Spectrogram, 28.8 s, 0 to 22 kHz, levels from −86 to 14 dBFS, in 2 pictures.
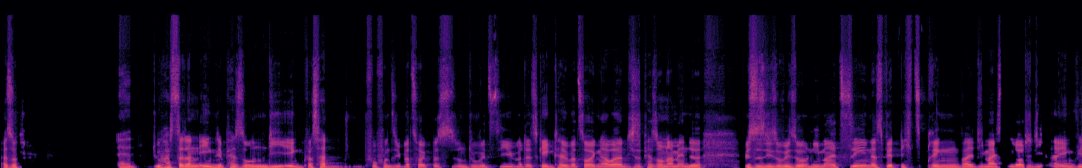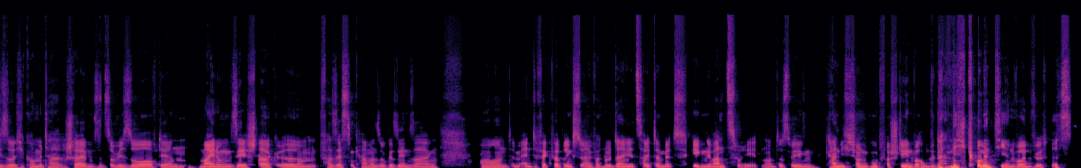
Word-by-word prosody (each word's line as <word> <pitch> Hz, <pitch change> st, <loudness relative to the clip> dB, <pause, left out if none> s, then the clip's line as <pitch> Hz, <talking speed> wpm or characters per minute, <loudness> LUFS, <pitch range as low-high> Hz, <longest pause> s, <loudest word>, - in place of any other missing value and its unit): Also 125 Hz, +2 st, +1 dB, 1.3 s
äh, 135 Hz, -1 st, -2 dB, 0.3 s
du 135 Hz, -3 st, 0 dB
hast 135 Hz, +2 st, 0 dB
da 145 Hz, -, +7 dB
dann 140 Hz, -1 st, +4 dB
irgend 145 Hz, +1 st, +4 dB
'ne 145 Hz, -, +4 dB
Person, 145 Hz, +4 st, +2 dB
die 140 Hz, 0 st, +2 dB
irgendwas 140 Hz, 0 st, 0 dB
hat, 140 Hz, 0 st, +3 dB, 0.5 s
wovon 140 Hz, +1 st, -4 dB
sie 130 Hz, -, -7 dB
überzeugt 140 Hz, +6 st, -4 dB
ist, 150 Hz, 0 st, -6 dB
und 135 Hz, -2 st, -4 dB
du 135 Hz, +1 st, -6 dB
willst 135 Hz, 0 st, -5 dB
sie 125 Hz, -1 st, -4 dB
über 120 Hz, 0 st, -4 dB
das 120 Hz, 0 st, -5 dB
Gegenteil 135 Hz, 0 st, +1 dB
überzeugen, 125 Hz, -1 st, 0 dB
aber 120 Hz, 0 st, +4 dB
diese 120 Hz, 0 st, -6 dB
Person 130 Hz, +1 st, -1 dB
am 120 Hz, 0 st, +1 dB
Ende 130 Hz, +1 st, +1 dB, 0.6 s
wirst 135 Hz, 0 st, +1 dB
du 135 Hz, -, +2 dB
sie 130 Hz, 0 st, +1 dB
sowieso 135 Hz, +4 st, +2 dB
niemals 175 Hz, 0 st, -1 dB
sehen. 165 Hz, +1 st, +3 dB
Es 145 Hz, -1 st, -1 dB
wird 135 Hz, -1 st, +3 dB
nichts 130 Hz, 0 st, -6 dB
bringen, 155 Hz, +2 st, 0 dB
weil 120 Hz, -1 st, +2 dB
die 120 Hz, 0 st, -6 dB
meisten 120 Hz, 0 st, 0 dB
Leute, 120 Hz, 0 st, +2 dB
die 115 Hz, 0 st, -7 dB
da 120 Hz, -, -1 dB
irgendwie 120 Hz, 0 st, -1 dB
solche 115 Hz, 0 st, -3 dB
Kommentare 115 Hz, +1 st, -4 dB
schreiben, 115 Hz, -1 st, +1 dB
sind 110 Hz, -1 st, -11 dB
sowieso 115 Hz, +2 st, -2 dB, 0.2 s
auf 125 Hz, 0 st, -1 dB
deren 120 Hz, -1 st, -2 dB, 0.2 s
Meinung 115 Hz, -1 st, +3 dB
sehr 115 Hz, 0 st, +2 dB
stark, 110 Hz, -1 st, 0 dB
ähm, 110 Hz, -2 st, -1 dB
versessen, 130 Hz, +4 st, -4 dB
kann 130 Hz, 0 st, -5 dB
man 125 Hz, -1 st, -2 dB
so 120 Hz, -1 st, -4 dB
gesehen 125 Hz, -1 st, -2 dB
sagen, 120 Hz, +1 st, -4 dB, 0.6 s
und 110 Hz, -1 st, -2 dB
im 120 Hz, -2 st, -6 dB
Endeffekt 120 Hz, 0 st, -3 dB
verbringst 120 Hz, 0 st, 0 dB
du -, -, 0 dB
einfach 115 Hz, -1 st, -3 dB
nur 110 Hz, -1 st, -2 dB
deine 110 Hz, 0 st, +1 dB
Zeit 115 Hz, +2 st, -3 dB
damit, 110 Hz, -1 st, -3 dB
gegen 110 Hz, -1 st, +2 dB
'ne 110 Hz, -, 0 dB
Wand 110 Hz, 0 st, +2 dB
zu 115 Hz, -, -4 dB
reden. 115 Hz, -, -6 dB
Und 120 Hz, -, -7 dB
deswegen 115 Hz, -1 st, -2 dB
kann 130 Hz, +2 st, +3 dB
ich 135 Hz, 0 st, +1 dB
schon 125 Hz, -2 st, +1 dB
gut 130 Hz, 0 st, -1 dB
verstehen, 125 Hz, +1 st, +1 dB
warum 115 Hz, 0 st, +1 dB
du 120 Hz, -, -2 dB
da 130 Hz, 0 st, +4 dB
nicht 145 Hz, -1 st, +7 dB
kommentieren 130 Hz, -6 st, +6 dB
wollen 110 Hz, -1 st, +2 dB
würdest. 65 Hz, -, -2 dB
125 Hz, 190 wpm, -25 LUFS, 115-135 Hz, 1.3 s, da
